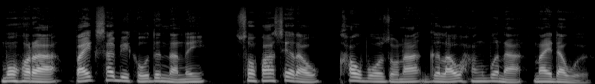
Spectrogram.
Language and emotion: Bodo, neutral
